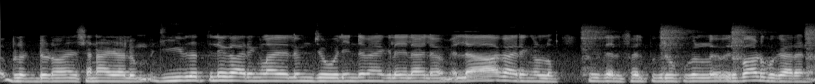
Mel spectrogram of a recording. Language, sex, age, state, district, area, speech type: Malayalam, male, 18-30, Kerala, Malappuram, rural, spontaneous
